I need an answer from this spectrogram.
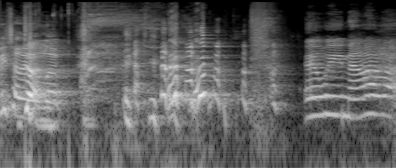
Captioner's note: all laughing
